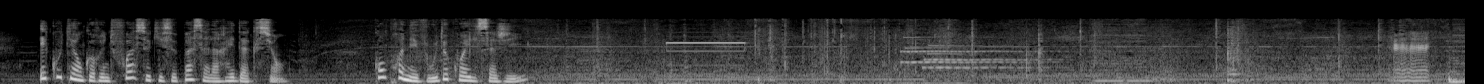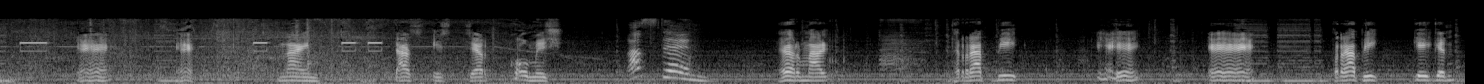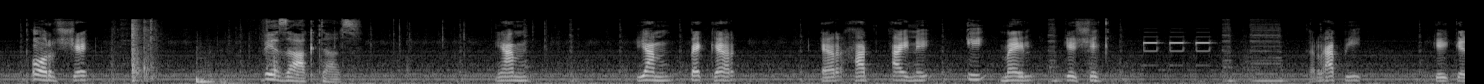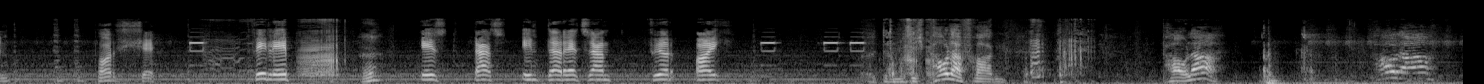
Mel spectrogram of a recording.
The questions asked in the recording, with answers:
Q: Comprenez-vous de quoi il s'agit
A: Il a été question d'une Porsche, Porsche, et d'une Trabi.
